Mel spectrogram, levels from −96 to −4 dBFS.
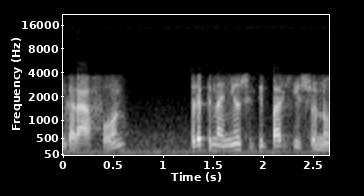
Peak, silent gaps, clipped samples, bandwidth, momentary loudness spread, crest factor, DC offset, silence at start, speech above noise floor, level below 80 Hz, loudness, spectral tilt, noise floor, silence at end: -6 dBFS; none; under 0.1%; 4 kHz; 10 LU; 20 dB; under 0.1%; 0 s; 32 dB; -74 dBFS; -26 LUFS; -7.5 dB/octave; -58 dBFS; 0 s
